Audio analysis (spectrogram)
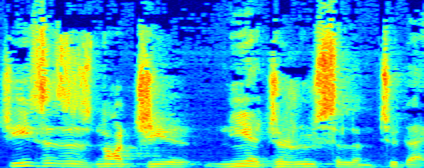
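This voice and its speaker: A normal speaking voice from a man, fairly high in pitch, with fairly even intonation. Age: 40s. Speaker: pastor. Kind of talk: sermon. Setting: church.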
